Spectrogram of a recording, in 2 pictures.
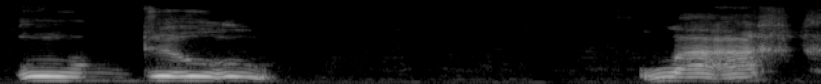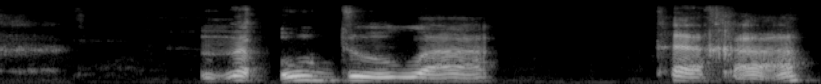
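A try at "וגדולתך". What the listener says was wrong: No, you added a vowel that's not there. Udulatcha. Tcha. So you got the vav is the u, the gimel, the dalet is the do, the lamed is la. So ugdulat, and then the taf just is a t sound, and then the final sound is a cha. So ugdulat cha.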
